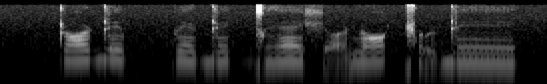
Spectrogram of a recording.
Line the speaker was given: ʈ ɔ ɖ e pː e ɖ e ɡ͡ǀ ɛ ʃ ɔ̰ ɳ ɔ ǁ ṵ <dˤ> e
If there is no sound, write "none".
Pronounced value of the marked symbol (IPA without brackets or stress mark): ɖ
